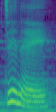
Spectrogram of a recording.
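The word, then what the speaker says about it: dinnae: A significant feature of this accent is that in negative sentences, the auxiliary verbs such as do, did, and will merge with the word know and are pronounced as dinne and winne.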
